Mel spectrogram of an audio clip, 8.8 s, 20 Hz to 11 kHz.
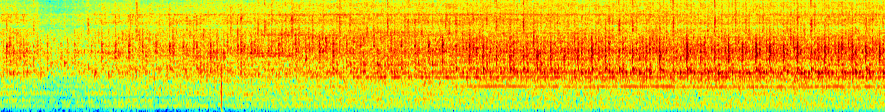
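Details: Chevrolet Lacetti 1.6 engine at cold idle: regular light ticking knock about 2.5 times a second over a steady hum, nearly inaudible once warm; cause not identified.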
